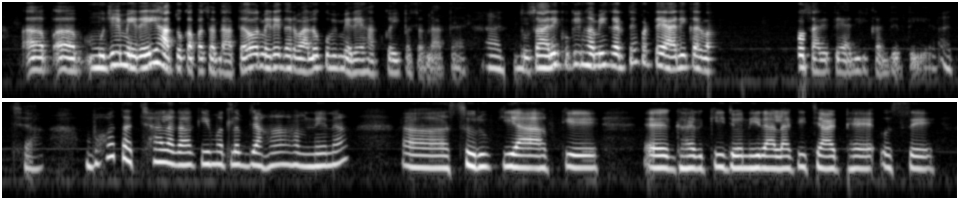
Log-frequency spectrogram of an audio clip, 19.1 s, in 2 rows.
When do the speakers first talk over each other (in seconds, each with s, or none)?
none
